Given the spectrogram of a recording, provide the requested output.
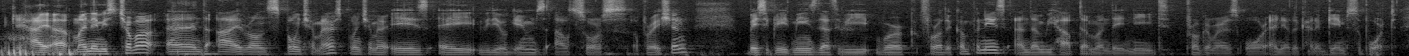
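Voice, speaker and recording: A man with a Hungarian accent, fairly low pitch and lively intonation, moderate pace, hardly any pauses and big swings in loudness. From Hungary. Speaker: games studio founder. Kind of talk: panel discussion.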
